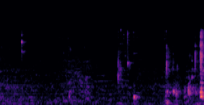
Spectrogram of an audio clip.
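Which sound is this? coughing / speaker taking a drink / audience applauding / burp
speaker taking a drink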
